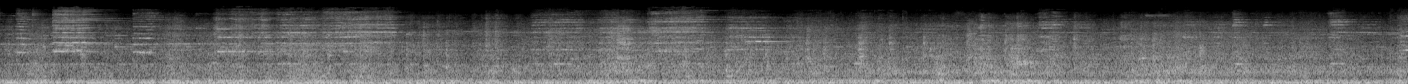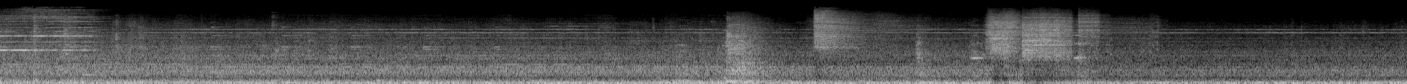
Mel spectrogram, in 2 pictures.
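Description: Freight cars rolling through a rail yard, their steel wheels squealing in high-pitched tones over a steady low rumble, with two short, louder screeches near the end.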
